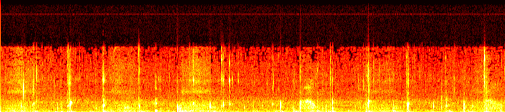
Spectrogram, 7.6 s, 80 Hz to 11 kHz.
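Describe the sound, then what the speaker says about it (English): Close, wet chewing and biting while watching a Snooker 19 match on PS4, with irregular mouth clicks and soft smacks repeating steadily over a low background hum and no speech. "Sorry for the chewing noise, just chewing them."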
